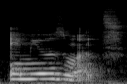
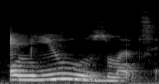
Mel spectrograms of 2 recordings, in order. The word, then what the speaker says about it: amusement: Ama kelimenin okunuşuna lütfen dikkat et, olur mu? Amusement. Muse. Neden? Çünkü İngilizce'de U'yu U olarak okuyordu. Amusement.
